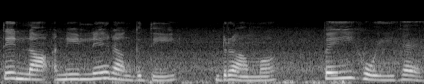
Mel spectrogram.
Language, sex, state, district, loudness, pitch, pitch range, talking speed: Punjabi, female, Punjab, Kapurthala, -15 LUFS, 220 Hz, 200-255 Hz, 125 wpm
